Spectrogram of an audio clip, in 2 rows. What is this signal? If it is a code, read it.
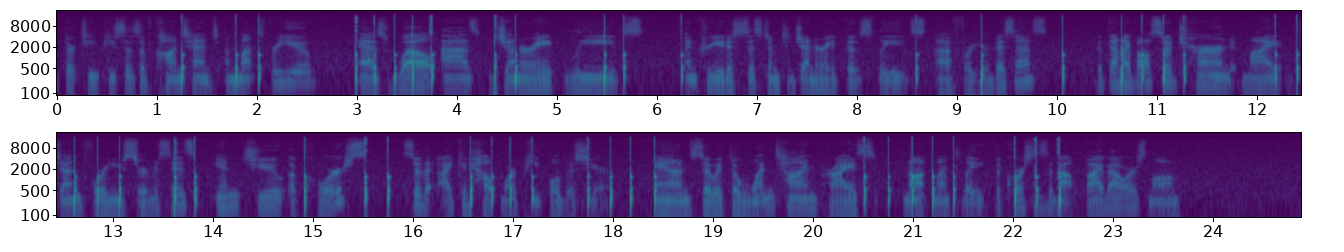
Tap code, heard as taps on a table, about 5 knocks a second, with speech in English. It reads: BWF ADWBT X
